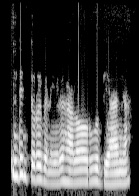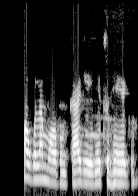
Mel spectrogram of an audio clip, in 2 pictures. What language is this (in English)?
Igbo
